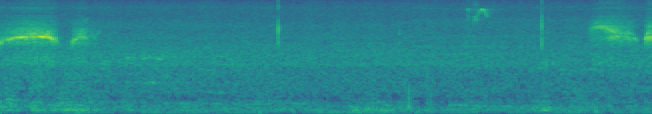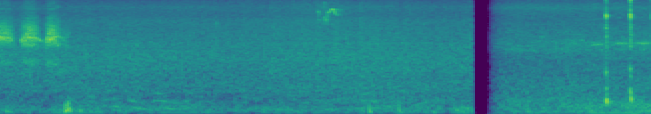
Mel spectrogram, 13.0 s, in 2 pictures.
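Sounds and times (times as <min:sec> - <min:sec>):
small bird chirping: 0:04.6 - 0:05.0, 0:11.9 - 0:13.0.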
